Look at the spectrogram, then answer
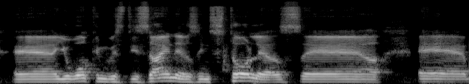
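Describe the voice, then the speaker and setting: A man with an Israeli accent speaks at medium pitch. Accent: Israeli accent, often mistaken for French. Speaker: lighting company account executive. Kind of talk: podcast interview. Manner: halting, many fillers.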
